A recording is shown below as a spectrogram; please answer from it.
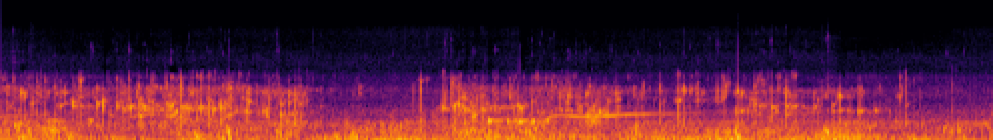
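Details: Underwater humpback song near a mother and calf off Maui, recorded from a whale-watching boat: one long, smoothly rising tonal moan midway through, partly buried in loud churning water and low engine rumble.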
